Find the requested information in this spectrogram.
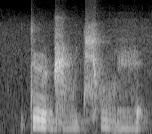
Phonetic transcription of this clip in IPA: t ø˥˨ ɖ͡ʐ ɔ̤˨˩˦ t͡ɕʰ ɔ̤˥˨ ɾ ɛ̤˨˩

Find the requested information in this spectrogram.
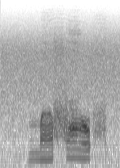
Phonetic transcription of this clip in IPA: m ɐ f ʕ ɔ̃ f

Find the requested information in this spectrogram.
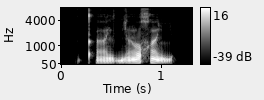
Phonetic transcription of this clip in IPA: kʼ ɐ̃ lʲ ɟ ə̃ o̯ χ ə̃ ʎ

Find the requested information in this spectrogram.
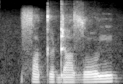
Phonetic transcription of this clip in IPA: sˤ ɛ t̪ ɒ ɖ ɛ zˤ u n

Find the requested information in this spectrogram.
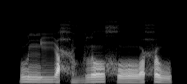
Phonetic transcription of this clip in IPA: u ɲ iː ħ ṳ l oː x oː ħ u

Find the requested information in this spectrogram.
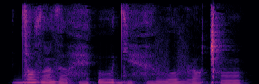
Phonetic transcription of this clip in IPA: dʲ u zˤ ə̃ z ɤ h ɛ̤ ʔ u dʲ ɛ̤ h ə̤ v o v ɭ ɔ ǀʰ ɔ̃

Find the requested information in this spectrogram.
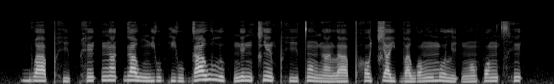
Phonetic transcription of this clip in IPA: b w a˧ pʰ i˨ p̚ h ẽ˦ k̚ ŋ ã˦ k̚ ɡ a˥˧ w ŋ j u˧ k j u˨˩ ɡ a˦ w l u˨ k̚ ŋ e˥˧ ŋ t͡ɕ ẽ˥˧ pʰ i˧ t̪ ɔ̃˥˧ ɡ ã˧ l a˧ pʰ ɔ˥˧ t͡ɕ a˥˧ j b a˧ w ɔ˦ ŋ m o˥˧ l i˨ ʔ ŋ ɔ̃˧ p ɔ˦ ŋ t͡sʰ ĩ˦ t̚

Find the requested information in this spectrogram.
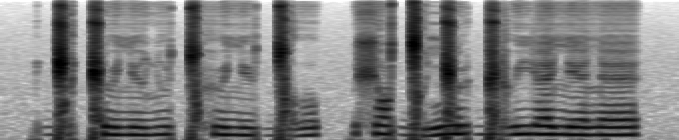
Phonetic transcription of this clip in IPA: ɡ͡ǁ ə˧ ǁ ʉ˨ lʲ ɵ˧ ʎ ʉ˦˨ ǀʰ ʉ˧ lʲ ʉ˨ ɡ͡ǀ ʊ˧ | ʃ ɒ˦ ɡ͡ǀ ə˨ ŋ͡ǁ ʉ˦ ɡ͡ǁ ʉ˦ j ɛ˦ lʲ ɛ˧ l ɛ˦

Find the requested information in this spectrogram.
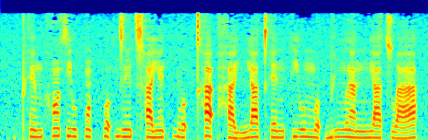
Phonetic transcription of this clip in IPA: pʰ ẽ˧ m h ɔ̃˦ s j u˧ p ɔ̃˨ k̚ p o˦ ʔ d͡z ĩ˧ t͡sʰ a˧ j ẽ˦ k̚ b o˨ ʔ kʰ a˦ ʔ h a˨˩ j ŋ j a˦ t̪ʰ e˧ n k j u˧ m o˨ ʔ b i˧ ŋ l ã˧ n n̪ j a˧ t͡s w a˨˦

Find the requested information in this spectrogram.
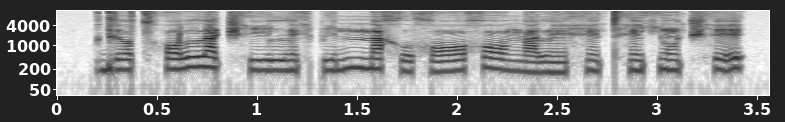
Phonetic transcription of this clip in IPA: ɡʲ ɔː t͡sʰ ɔ lː a t͡ʃʰ iː lː ẽ x p i nː a x o x ɔː x ɔː ŋ a l ẽ h ẽ tʰ ẽ ç õ t͡ʃʰ e

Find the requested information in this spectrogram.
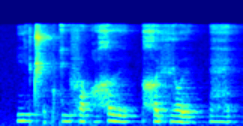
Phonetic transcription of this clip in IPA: j i t͡ʃʼ o̤ p k i f ɛ qʷ ɛ̤ χ ɨ ɪ̯ | χ ɘ fʲ ɔ ɪ̯ | ɛ̤

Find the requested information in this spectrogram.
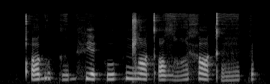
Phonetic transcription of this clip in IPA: qʼ ʊ ɡ u k ə̤ b fʲ æ k u k ŋ͡ǁ ɑ kʼ ə zˤ æ̤ x ɑ kʼ æ̤ k

